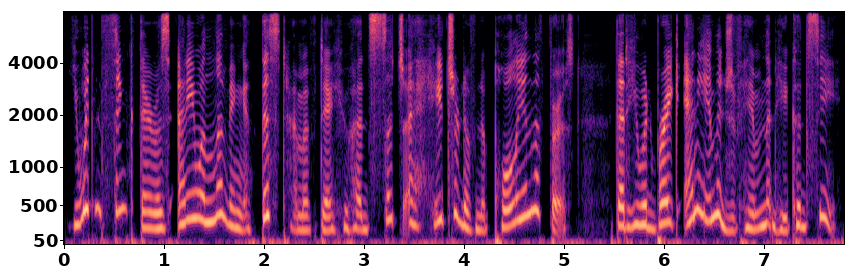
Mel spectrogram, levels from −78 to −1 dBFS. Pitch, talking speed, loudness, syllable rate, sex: 265 Hz, 255 wpm, -18 LUFS, 6.2 syllables/s, female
